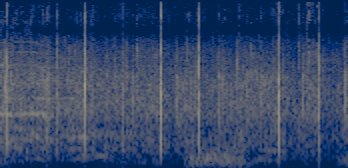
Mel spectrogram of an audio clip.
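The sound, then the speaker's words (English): Audience applause for contestants after a competition: a steady beat of sharp, distinct claps stands out over a softer wash of scattered clapping, holding at a moderate level for a few seconds with no talking. “Can we give our contestants a round of applause?”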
